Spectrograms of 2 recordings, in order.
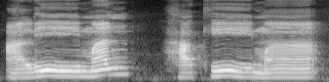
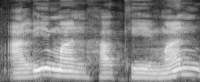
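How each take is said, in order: First: The last word ends on a vowel. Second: The last word ends with an n sound.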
